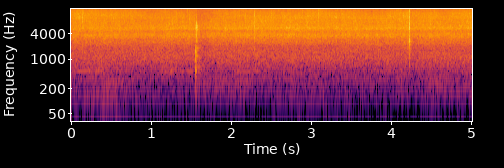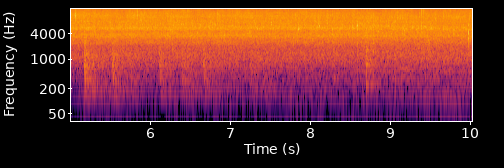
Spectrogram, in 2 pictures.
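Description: Shredded zucchini mixed with einkorn flour sizzles steadily in a pan, a constant crackling hiss with a few sharp clicks and taps from a utensil.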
